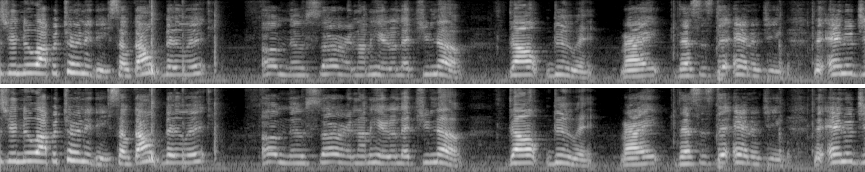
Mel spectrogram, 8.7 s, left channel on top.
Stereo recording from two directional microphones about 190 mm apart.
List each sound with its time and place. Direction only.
0.0 s speech: 25° right (ahead or behind)
2.6 s speech: 40° right (ahead or behind); by 8.6 s 25° right (ahead or behind)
